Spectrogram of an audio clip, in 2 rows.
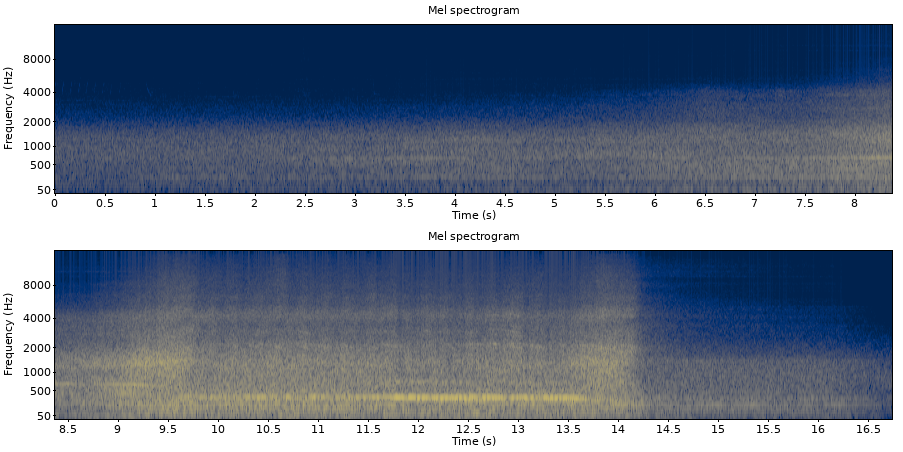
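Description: Class 373 Eurostar high-speed electric train passing: its rumble builds for about nine seconds as it approaches, then a loud rush of wheels and air with a steady whine over it for about five seconds. The sound drops off sharply as the end of the train goes by, then fades away.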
